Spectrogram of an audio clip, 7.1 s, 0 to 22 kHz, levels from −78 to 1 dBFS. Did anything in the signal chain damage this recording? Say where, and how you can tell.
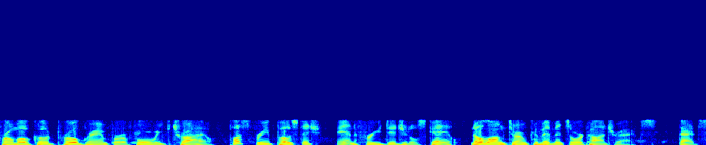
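Yes, at three points in the chain.

At the codec stage, Bluetooth CVSD headset coding runs through the whole clip, consistent with a 64 kbit/s link. A spectrogram shows a hard ceiling at 4 kHz, with granular hiss underneath. Loud high sounds outrun the adaptive step and distort, and s sounds turn scratchy.

In call processing, an echo leak appears at 1.09–1.43 s, roughly 20 dB below the speech, and again at 6.36–6.45 s, much fainter, around 35 dB down. Both are delayed copies about 0.42 s late, seen as ghost harmonic patterns shifted right. The likely cause is a far-end speakerphone whose echo canceller let its own playback through.

On the radio link, bit errors on a Bluetooth voice link add a brief rushing crackle at 1.61–1.72 s (around 1% errors) and 5.40–5.53 s (around 1.5%). Each flipped bit shifts the signal only slightly, so the waveform shows no spikes. The spectrogram shows broadband noise smeared over the speech.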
